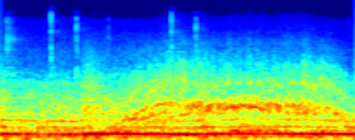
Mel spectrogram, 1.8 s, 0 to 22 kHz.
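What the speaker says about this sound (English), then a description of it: "Ooh, big lockup" A Skip Barber Formula 2000 car locks its brakes in Assetto Corsa, a sustained tire skid squealing over a steady engine drone, loud and continuous for under two seconds.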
